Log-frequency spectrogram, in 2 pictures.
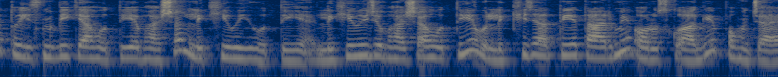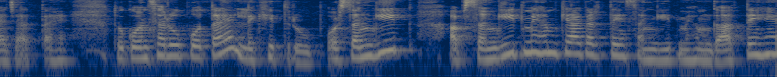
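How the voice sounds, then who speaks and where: A woman's voice: medium pitch, a little mellow. A woman teaching a grammar lesson to children, asking questions and answering them herself, and spelling words out syllable by syllable. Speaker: Hindi teacher. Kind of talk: classroom lesson.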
